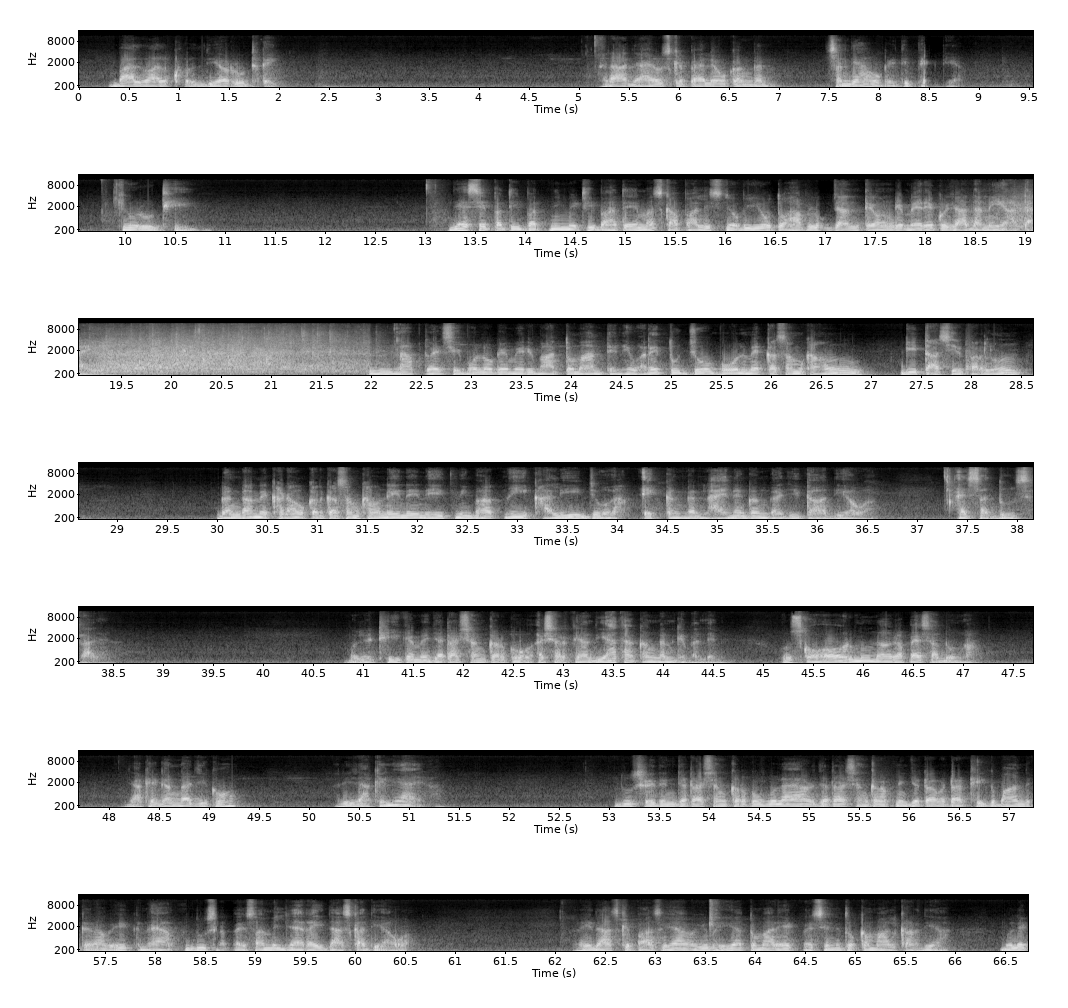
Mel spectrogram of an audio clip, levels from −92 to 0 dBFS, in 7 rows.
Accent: native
